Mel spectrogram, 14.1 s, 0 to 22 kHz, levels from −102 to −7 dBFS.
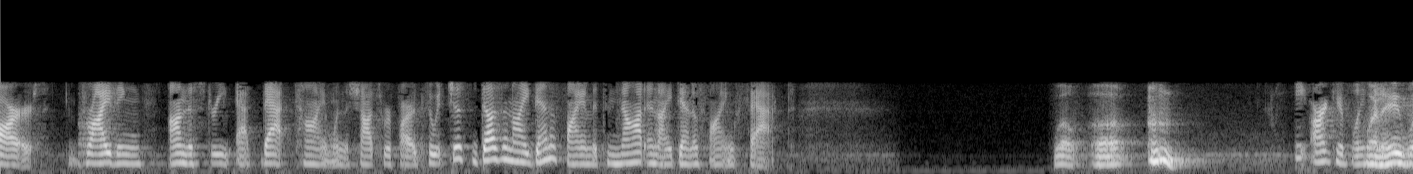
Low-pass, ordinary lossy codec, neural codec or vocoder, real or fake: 3.6 kHz; AAC, 24 kbps; none; real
